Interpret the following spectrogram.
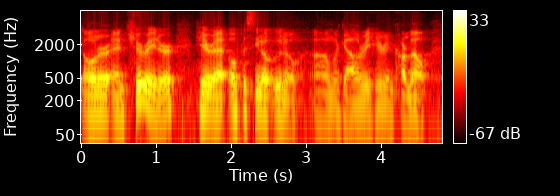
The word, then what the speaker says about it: Oficino Uno: so why don't you tell us more about oficino Uno am I pronouncing that right first of all yes you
